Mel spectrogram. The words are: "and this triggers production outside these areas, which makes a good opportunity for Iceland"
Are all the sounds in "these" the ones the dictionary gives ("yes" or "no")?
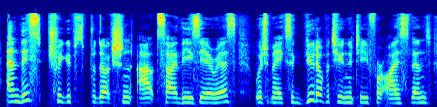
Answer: yes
